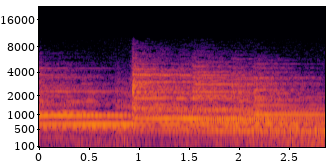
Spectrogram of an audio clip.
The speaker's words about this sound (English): And so it is Putin who delivers the traditional New Year greeting to the Russian people before the Kremlin bells usher in the new millennium.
